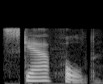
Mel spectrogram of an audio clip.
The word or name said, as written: scaffold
